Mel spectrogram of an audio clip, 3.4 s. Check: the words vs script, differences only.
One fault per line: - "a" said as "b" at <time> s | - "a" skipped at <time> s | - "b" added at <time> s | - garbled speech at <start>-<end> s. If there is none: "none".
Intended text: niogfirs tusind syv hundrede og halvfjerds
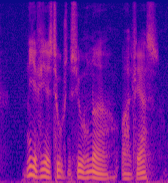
none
